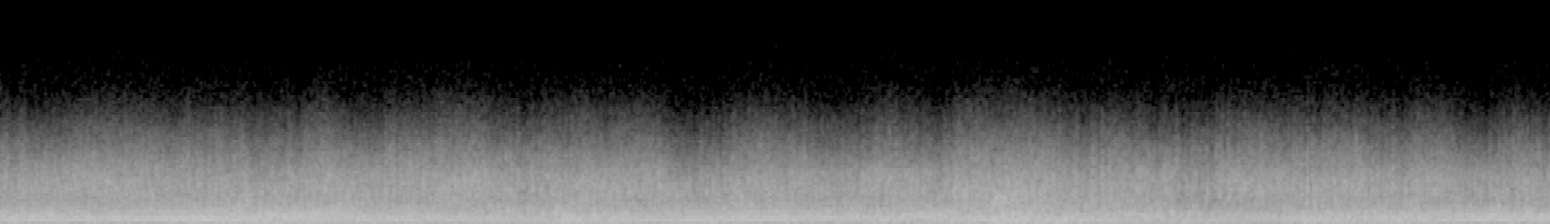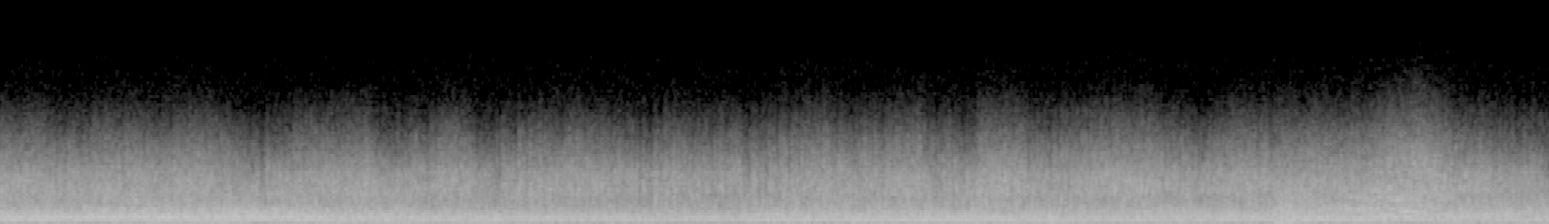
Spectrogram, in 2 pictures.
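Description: Propeller fighter planes' piston engines droning, several pitches sliding slowly up and down as the planes dive and pass, heard through an old film soundtrack with no high treble.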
